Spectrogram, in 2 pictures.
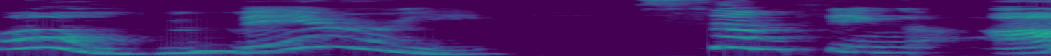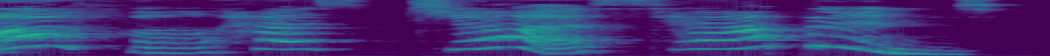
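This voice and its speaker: A woman voicing a refined, distressed queen from a storybook, with emphatic, drawn-out genteel exclamations. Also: extremely high pitch, wildly swooping pitch, bright, forceful tone, voice pushed up, full character voice. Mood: shaken, dramatic.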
